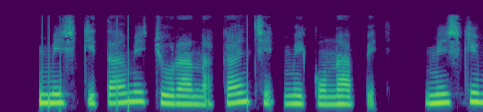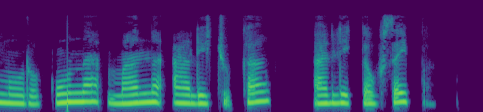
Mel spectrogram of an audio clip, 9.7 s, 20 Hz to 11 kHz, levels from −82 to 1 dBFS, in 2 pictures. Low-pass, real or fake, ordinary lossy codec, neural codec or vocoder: 7.2 kHz; real; MP3, 96 kbps; none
